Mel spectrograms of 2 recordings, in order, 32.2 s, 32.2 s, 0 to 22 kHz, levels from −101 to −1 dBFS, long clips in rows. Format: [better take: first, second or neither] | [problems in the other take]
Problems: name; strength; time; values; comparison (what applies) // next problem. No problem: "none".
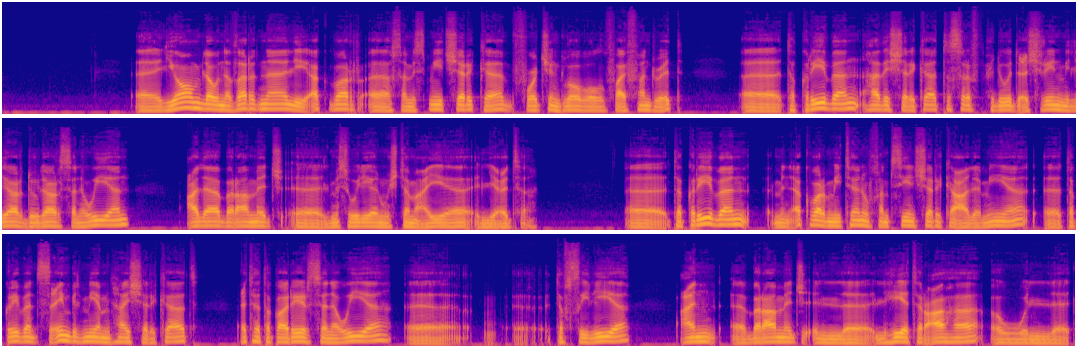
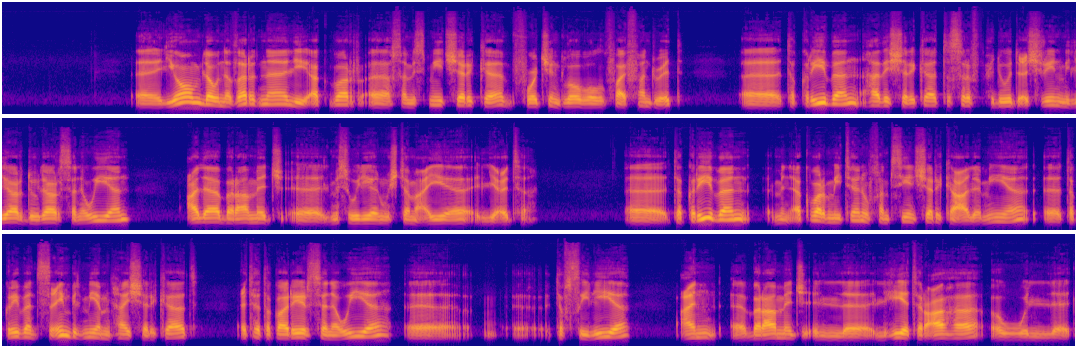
first | thin; somewhat; fading below 300 Hz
